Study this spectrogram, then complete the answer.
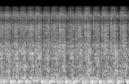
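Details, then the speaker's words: Motorcycle with PWK carburetor after reset of pilot and main jet settings: starts on first press into a steady, even idle with no hissing or sputtering; idle mixture correctly set. "nah hidup untuk langsamnya juga seperti ini ya langsam karbu yang pas itu seperti ini tidak terdapat suara ngeses dan suara berebet ya"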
